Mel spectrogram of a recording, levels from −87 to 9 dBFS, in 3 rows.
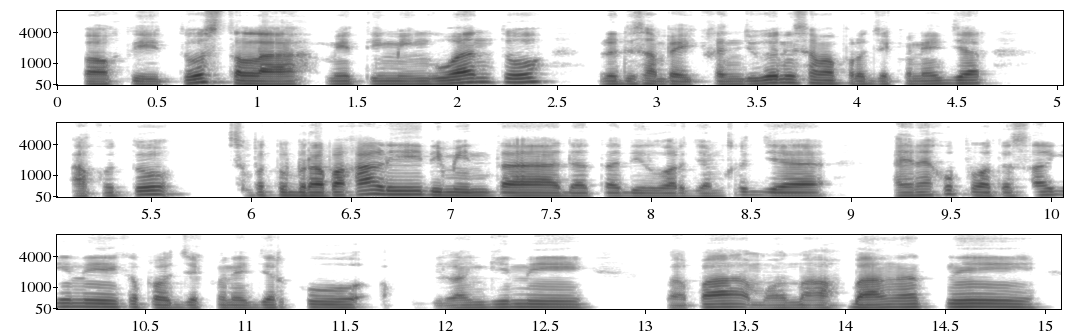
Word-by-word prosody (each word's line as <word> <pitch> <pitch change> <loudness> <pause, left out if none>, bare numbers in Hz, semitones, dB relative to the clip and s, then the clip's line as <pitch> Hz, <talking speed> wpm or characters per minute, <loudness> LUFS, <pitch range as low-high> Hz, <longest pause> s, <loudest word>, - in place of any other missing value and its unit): waktu 100 -1 -1
itu 135 +9 +4
setelah 115 -10 +5
meeting 110 0 -4
mingguan 125 +11 +4
tuh, 170 +3 +3 0.2
udah 110 - -1
disampaikan 100 -1 -3
juga 115 +7 +4
nih 145 -1 +1
sama 125 -4 +2
project 105 -3 -7
manager. 120 +4 0 0.5
Aku 115 0 -7
tuh 160 +4 +1 0.2
sempat 130 -1 -11
beberapa 120 +1 +4
kali 155 0 +3
diminta 120 -3 +3
data 110 +1 -3
di 110 -1 -5
luar 105 0 -2
jam 105 0 -9
kerja, 120 -1 +1 0.3
akhirnya 120 +3 -3
aku 170 - -4
protes 125 -6 -4
lagi 140 +3 -2
nih 140 -2 +1
ke 130 - -6
project 110 -2 -5
manager-ku. 115 +3 -3
Aku 120 - -32
bilang 105 +4 -7
gini, 130 -1 -1 0.4
"Bapak 130 +8 +1
mohon 105 -1 -8
maaf 105 -3 -5
banget 130 +4 0
nih, 140 -2 +2
120 Hz, 160 wpm, -24 LUFS, 110-135 Hz, 0.5 s, setelah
